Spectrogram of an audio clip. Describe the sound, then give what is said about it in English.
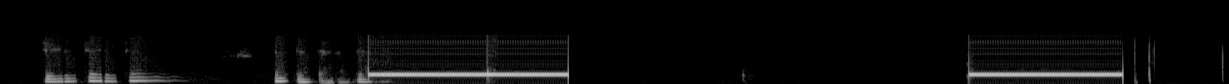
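A phone call rings out: two long, steady ringback tones a few seconds apart with near silence between, preceded by a brief burst of muffled, voice-like sounds and clicks. “Let's see if we can get on the phone here.”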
